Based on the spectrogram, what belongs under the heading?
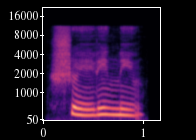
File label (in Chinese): "水灵灵", Chinese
